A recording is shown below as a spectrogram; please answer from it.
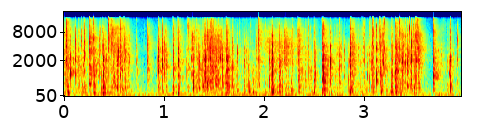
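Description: A single full Indomie instant noodle packet in a crinkly plastic wrapper is held in one hand and squeezed with the thumb and fingers. The result is dense, bright crinkling with many sharp, quick snaps and almost no low end.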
